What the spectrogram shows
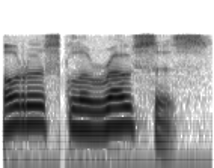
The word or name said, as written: otosclerosis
